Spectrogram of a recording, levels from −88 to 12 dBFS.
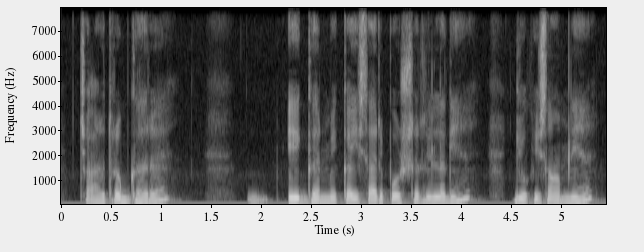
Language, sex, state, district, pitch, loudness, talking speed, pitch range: Hindi, male, Uttar Pradesh, Deoria, 155 Hz, -16 LUFS, 165 wpm, 145-180 Hz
